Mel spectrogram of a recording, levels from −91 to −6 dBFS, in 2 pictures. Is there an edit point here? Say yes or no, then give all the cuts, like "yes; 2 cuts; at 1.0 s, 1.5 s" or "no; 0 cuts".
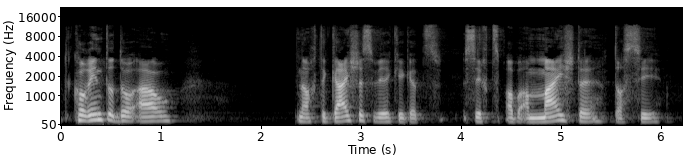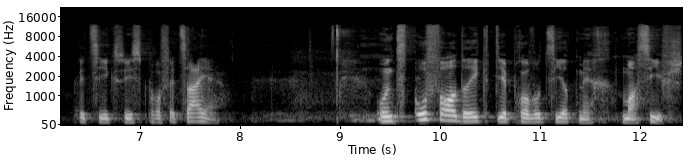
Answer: yes; 4 cuts; at 2.3 s, 4.4 s, 6.3 s, 9.8 s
